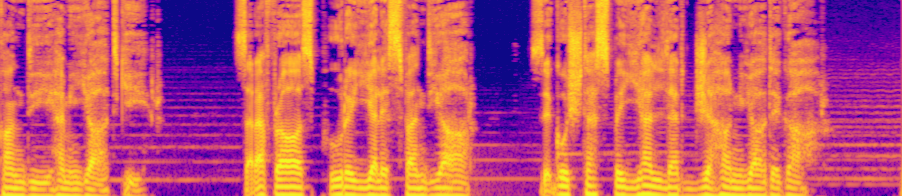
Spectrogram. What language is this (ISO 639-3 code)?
fas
